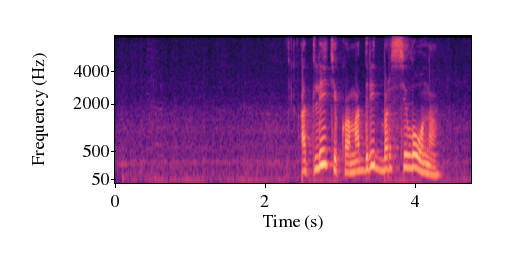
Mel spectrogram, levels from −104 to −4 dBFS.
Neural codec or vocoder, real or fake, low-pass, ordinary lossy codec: none; real; none; none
